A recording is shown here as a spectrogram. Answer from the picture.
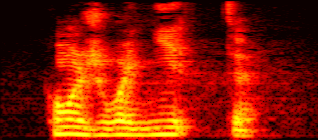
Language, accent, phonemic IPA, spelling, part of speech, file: French, Canada, /kɔ̃.ʒwa.ɲit/, conjoignîtes, verb, LL-Q150 (fra)-conjoignîtes.wav
- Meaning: second-person plural past historic of conjoindre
